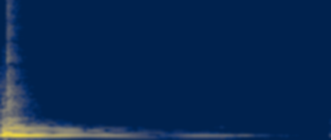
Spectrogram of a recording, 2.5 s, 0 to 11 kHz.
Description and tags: One-shot from Versilian Studios Chamber Orchestra 2: Community Edition sampling project.
Instrument family: Strings
Instrument: Violin Section
Articulation: pizzicato
Note: F#3
Midi note: 55
Midi velocity (center): 95
Microphone: 2x Rode NT1-A spaced pair, Royer R-101 close
Performer: Lily Lyons, Meitar Forkosh, Brendan Klippel, Sadie Currey, Rosy Timms
fsharp3, midi-note-55, midi-velocity-95, multisample, pizzicato, single-note, strings, violin, violin-section, vsco-2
